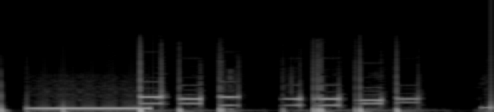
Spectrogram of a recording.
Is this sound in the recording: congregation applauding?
no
